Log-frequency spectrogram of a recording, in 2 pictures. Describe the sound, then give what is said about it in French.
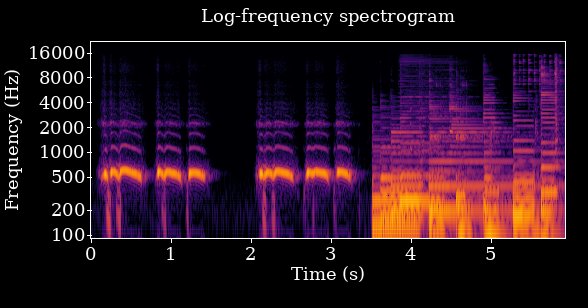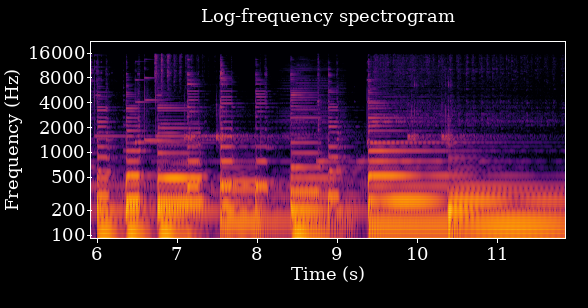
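An owl hoots in two quick sets of three clear, hollow calls with a short pause between them, then a burst of music takes over for the rest. “Pourquoi les chouettes font « Ouh Ouh Ouh ! »”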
